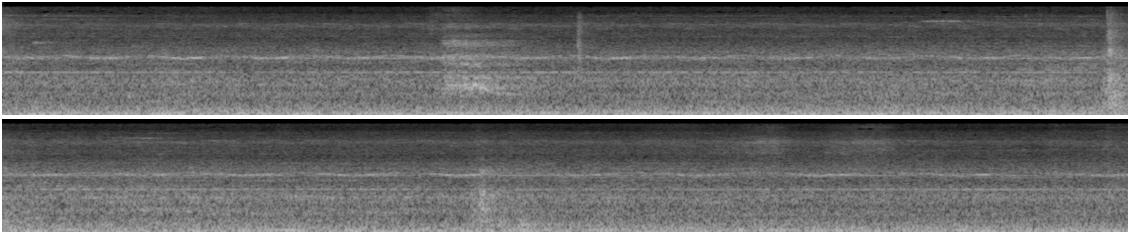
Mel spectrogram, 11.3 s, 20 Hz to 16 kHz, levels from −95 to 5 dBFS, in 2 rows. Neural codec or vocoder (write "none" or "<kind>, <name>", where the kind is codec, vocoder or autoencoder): none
